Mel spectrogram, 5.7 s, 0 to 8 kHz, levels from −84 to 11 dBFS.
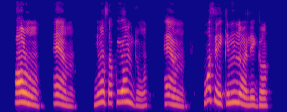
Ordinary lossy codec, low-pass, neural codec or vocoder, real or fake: none; none; codec, 16 kHz, 4 kbps, X-Codec, HuBERT features, trained on balanced general audio; fake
